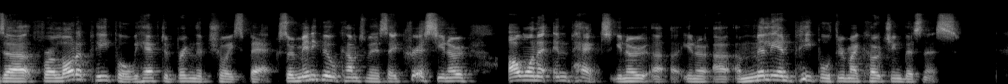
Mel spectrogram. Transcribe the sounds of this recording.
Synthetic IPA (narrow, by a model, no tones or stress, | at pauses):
zʌfə˞əlɔɾʌv̥pʰipəl̩ˠwiɦæftɨbɹɪ̃ŋðɨt͡ʃʰɔɪsb̥æksoʊmɛñipipl̩ˠkʰʌ̃mtʰəmiɨ̃nseɪkʰɹ̥ɪsjɨñoʊ | aɪwɑ̃ñɨʔɪ̃mpʰæk̚tjɨnoʊjɨ̰noʊʔəʔəmɪlˠjɨ̃npʰipl̩ˠθɹʉmaɪkʰoʊt͡ʃɪ̃ŋbɪznɨ̰s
